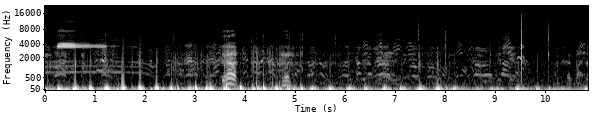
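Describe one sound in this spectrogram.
Young men shout and cheer nearby.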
